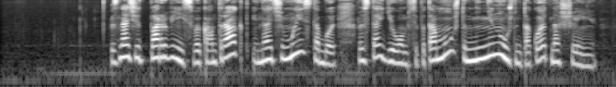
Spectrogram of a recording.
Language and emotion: Russian, angry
